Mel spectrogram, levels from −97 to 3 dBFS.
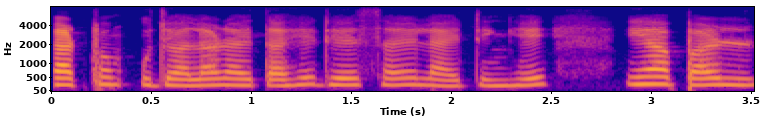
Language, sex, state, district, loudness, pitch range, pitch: Hindi, female, Bihar, Saharsa, -24 LUFS, 220-240 Hz, 230 Hz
